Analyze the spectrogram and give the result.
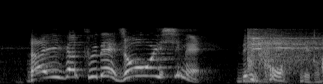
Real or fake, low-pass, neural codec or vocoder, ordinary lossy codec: real; 5.4 kHz; none; none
